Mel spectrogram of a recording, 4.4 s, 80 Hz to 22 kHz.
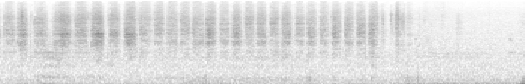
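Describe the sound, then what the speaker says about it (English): Rapid back-and-forth rubbing of a polishing sanding stick across a plastic model kit seam, a close, quick rhythmic scratching with even strokes and no talk. "just sanding at 45 degrees across the seam"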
